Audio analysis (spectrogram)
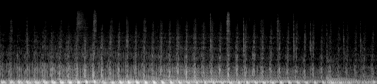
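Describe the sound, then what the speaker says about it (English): A helicopter's rotor thumps in a fast, steady pulse, loud and close overhead, easing slightly toward the end. "I could hear the chopper up above."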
